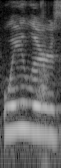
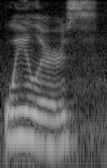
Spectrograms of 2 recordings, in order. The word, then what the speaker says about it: Euler: E is called Euler's number. Some students might accidentally say Euler because that's what it looks like. But if you want to sound smart, then you're going to pronounce it Euler's number.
